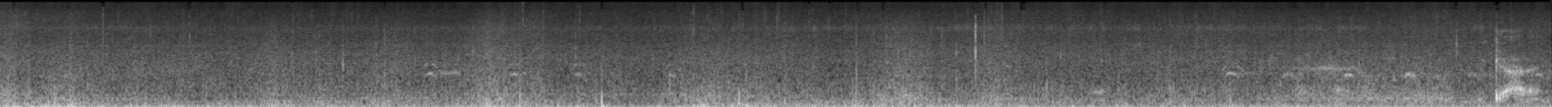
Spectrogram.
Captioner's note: light wind, birds calling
